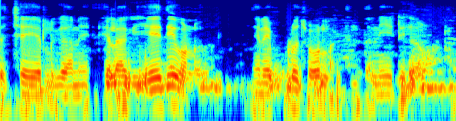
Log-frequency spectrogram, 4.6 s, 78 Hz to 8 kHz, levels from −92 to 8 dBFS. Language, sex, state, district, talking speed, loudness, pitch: Telugu, male, Andhra Pradesh, Krishna, 170 wpm, -15 LUFS, 115 Hz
